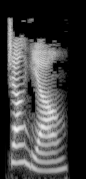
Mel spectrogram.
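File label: "张扬" Mandarin Chinese; chinese-flashcards; hsk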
